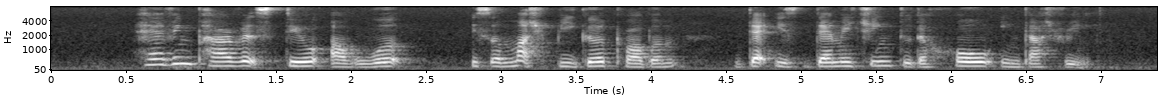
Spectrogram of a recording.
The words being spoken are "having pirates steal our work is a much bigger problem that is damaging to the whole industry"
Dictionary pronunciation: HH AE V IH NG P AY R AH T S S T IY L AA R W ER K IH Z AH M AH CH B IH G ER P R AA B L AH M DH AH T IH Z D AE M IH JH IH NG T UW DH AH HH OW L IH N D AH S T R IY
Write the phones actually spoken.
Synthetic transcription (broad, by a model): HH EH V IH NG P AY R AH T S S T IY L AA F W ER K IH S AH M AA CH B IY G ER P R AA B L AH M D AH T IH S D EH M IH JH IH NG T UW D AH HH OW L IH N D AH S T R IY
